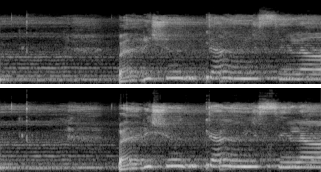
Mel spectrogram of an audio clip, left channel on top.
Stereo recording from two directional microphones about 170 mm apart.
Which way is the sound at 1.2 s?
15° right (ahead or behind).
